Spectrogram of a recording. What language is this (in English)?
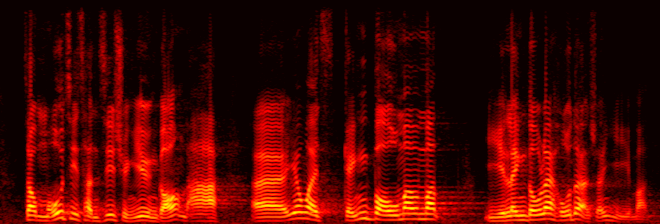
Cantonese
